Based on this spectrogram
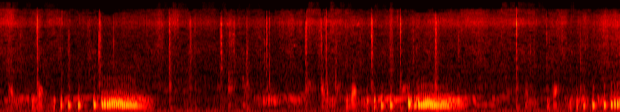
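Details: Two drawn-out, low, rolling coos from a male pigeon, three seconds apart, each preceded by a run of quick soft hooting notes.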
